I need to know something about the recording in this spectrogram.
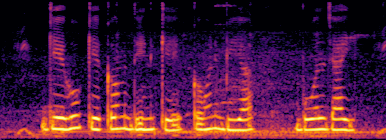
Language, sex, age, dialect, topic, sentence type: Bhojpuri, female, 25-30, Northern, agriculture, question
